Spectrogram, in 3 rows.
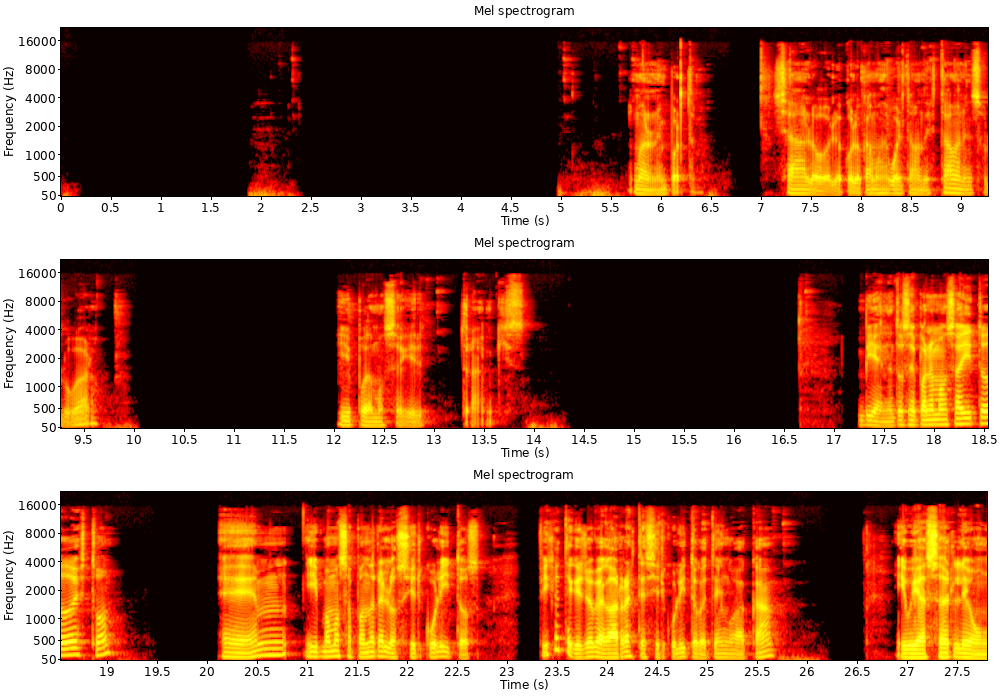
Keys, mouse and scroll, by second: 0.3-2.2 shift+drag, 3.0 click, 4.1 click, 4.8 click, 5.5 click, 8.6 click, 10.4 click, 12.9 click, 14.3-16.1 drag, 16.5 click, 17.6 click, 21.2 click, 23.2 click, 23.8 click, 24.3 click, 24.8 click, 25.6 click.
